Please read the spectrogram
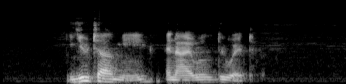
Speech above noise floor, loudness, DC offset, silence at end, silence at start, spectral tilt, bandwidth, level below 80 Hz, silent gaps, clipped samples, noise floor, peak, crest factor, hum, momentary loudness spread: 43 dB; -17 LUFS; under 0.1%; 0.95 s; 0.65 s; -6 dB/octave; 7.8 kHz; -54 dBFS; none; under 0.1%; -60 dBFS; -2 dBFS; 18 dB; none; 10 LU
